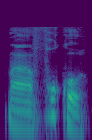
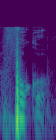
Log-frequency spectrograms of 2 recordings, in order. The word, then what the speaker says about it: Foucault: नाउ वी are entering to the part 3 ऑफ our lecture, this Foucault, Michel Foucault, right pronunciation, okay.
